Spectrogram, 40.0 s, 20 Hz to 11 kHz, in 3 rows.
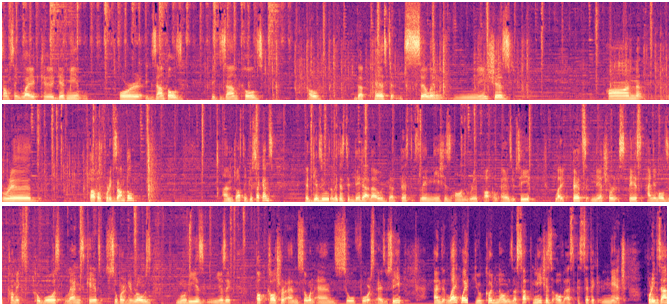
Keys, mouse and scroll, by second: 0.4 click, 3.0-10.7 typing, 11.8-15.5 typing, 13.0 Caps_Lock, 16.1 Return.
